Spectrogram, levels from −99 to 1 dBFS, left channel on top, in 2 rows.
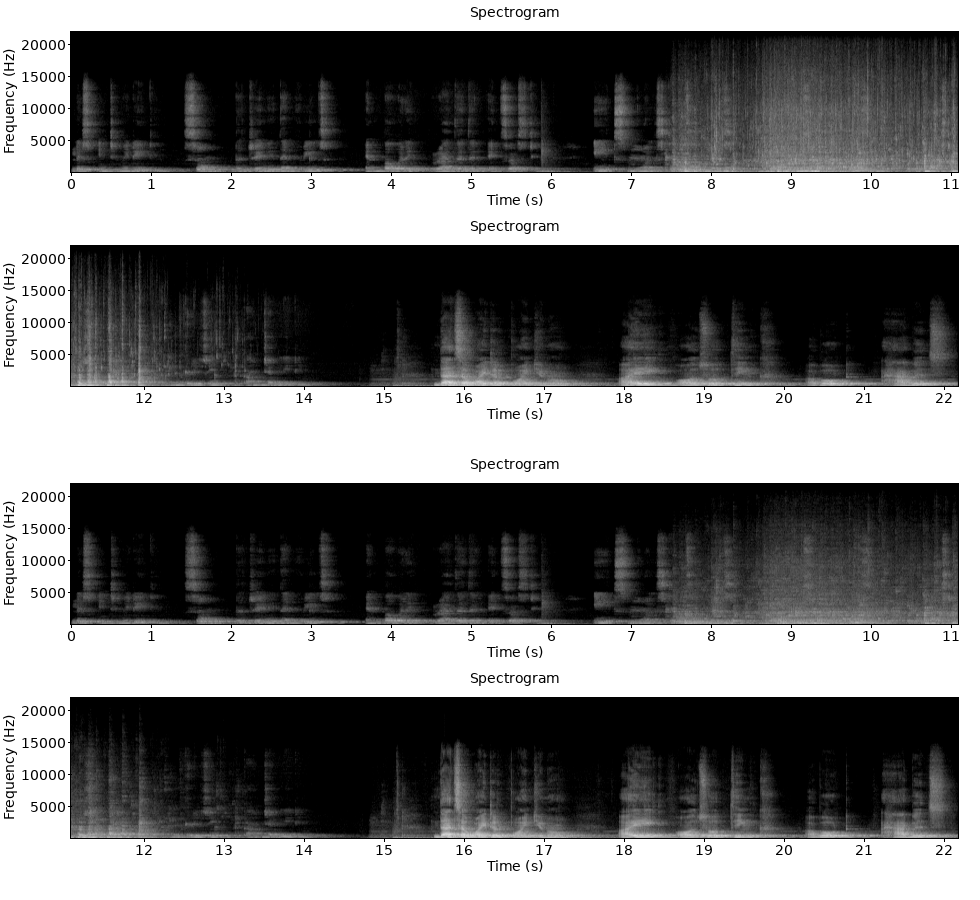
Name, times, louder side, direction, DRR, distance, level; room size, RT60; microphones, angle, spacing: voice 1, 0.0-3.2 3.7-6.0 6.5-8.3 8.7-11.8 12.3-14.0, left 1 dB, 90° left, 0 dB, 1.0 m, -47 dB
Gurgling / Toilet flush, 7.4-12.3 13.1-13.2, left 5 dB, 65° left, 0.4 m, -36 dB
voice 2, 15.6-17.3 17.9-19.9 20.3-20.8 21.2-22.0, right 1 dB, 30° right, 4 dB, 0.5 m, -27 dB
3.7 x 3.5 x 3.7 m, 1.2 s
head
